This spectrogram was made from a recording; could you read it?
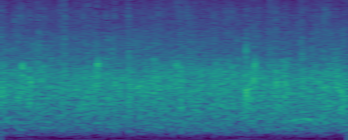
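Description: Loud, dense applause from a large crowd filling the room at a talent show after a seven-year-old girl finishes singing, a steady wash of many hands clapping at once with no pauses and no voices standing out.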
